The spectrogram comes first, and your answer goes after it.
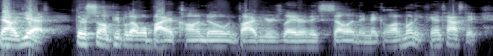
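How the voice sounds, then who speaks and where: A man with an American accent at a very fast pace, medium in pitch, with ordinary pitch variation. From California, Silicon Valley. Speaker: personal finance podcast host. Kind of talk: solo podcast explainer. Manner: conversational with frequent fillers.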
